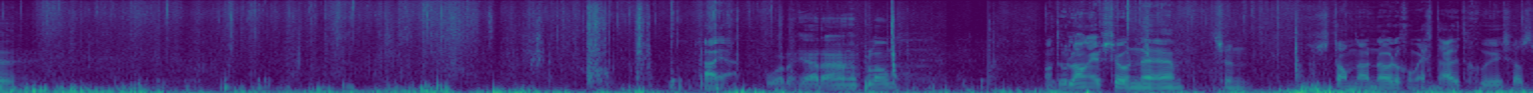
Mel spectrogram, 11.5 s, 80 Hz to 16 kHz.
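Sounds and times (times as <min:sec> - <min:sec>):
footsteps crunching over rough ground in a vineyard: 0:00.0 - 0:10.3
speech: 0:08.1 - 0:11.4.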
